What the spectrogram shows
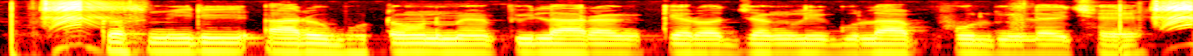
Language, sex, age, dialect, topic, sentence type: Maithili, male, 18-24, Angika, agriculture, statement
